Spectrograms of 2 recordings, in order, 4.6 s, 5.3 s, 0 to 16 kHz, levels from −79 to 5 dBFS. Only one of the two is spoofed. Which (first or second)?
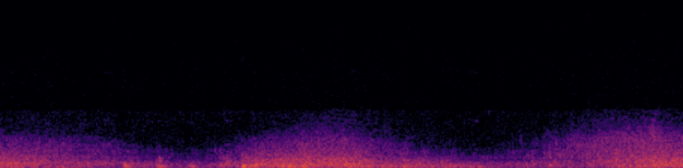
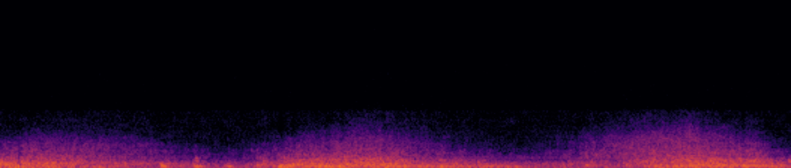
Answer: second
